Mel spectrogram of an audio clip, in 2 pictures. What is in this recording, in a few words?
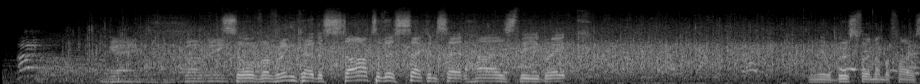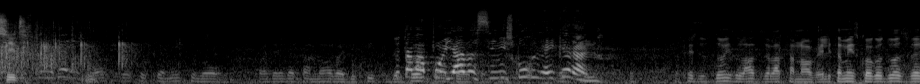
rant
